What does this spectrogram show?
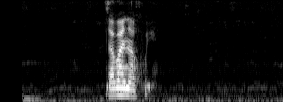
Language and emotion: Russian, angry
